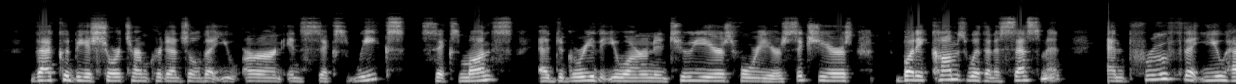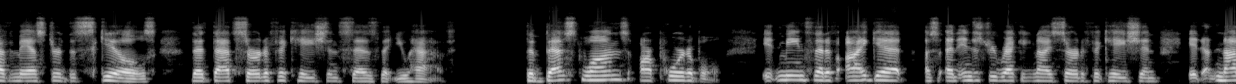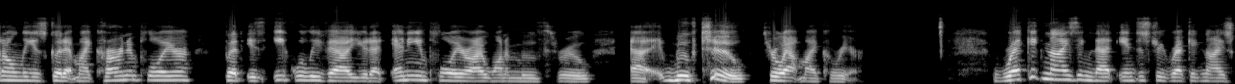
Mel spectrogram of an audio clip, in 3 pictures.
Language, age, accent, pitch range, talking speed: English, 50-69, American, 150-185 Hz, 145 wpm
